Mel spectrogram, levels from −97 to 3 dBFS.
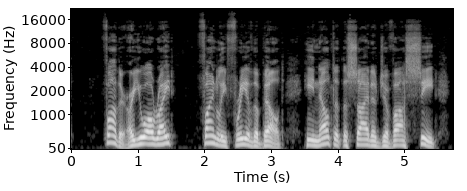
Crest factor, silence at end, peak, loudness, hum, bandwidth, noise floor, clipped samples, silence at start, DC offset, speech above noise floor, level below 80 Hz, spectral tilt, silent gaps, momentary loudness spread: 14 dB; 0.3 s; -2 dBFS; -16 LUFS; none; 16 kHz; -65 dBFS; under 0.1%; 0.55 s; under 0.1%; 50 dB; -50 dBFS; -7 dB/octave; none; 9 LU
